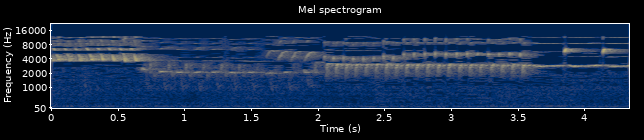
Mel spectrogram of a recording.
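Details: Timbrado canary of a Greek club team, 2009, giving a high trill that drops to a lower sustained roll, then rises into layered fast rolls and ends with short separated whistles.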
